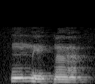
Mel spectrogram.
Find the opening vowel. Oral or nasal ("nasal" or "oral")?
nasal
